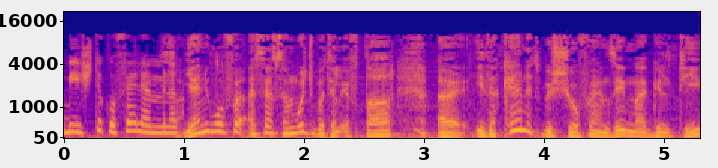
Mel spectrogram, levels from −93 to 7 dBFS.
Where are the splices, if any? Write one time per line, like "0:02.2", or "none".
0:01.0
